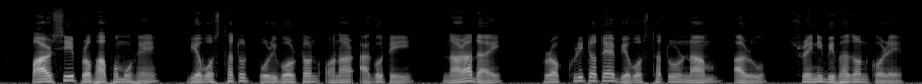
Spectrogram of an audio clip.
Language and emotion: Assamese, neutral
